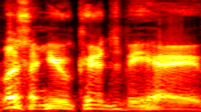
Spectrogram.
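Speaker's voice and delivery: firm motherly tone, loud and slow. Imitating a mother scolding the kids: imitating mother's deeper voice. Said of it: "had a deeper voice than I did".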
